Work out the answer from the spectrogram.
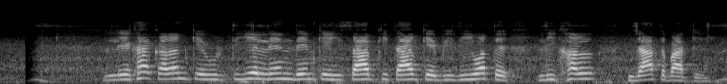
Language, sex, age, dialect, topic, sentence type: Bhojpuri, female, 18-24, Northern, banking, statement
